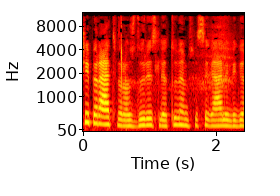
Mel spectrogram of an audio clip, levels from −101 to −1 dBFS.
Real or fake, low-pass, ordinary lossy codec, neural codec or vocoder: real; 10.8 kHz; MP3, 48 kbps; none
